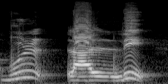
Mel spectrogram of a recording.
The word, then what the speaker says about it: 물난리: 물라가 되고 요 니은은 뒤에 있는 리을의 영향을 받아서 어떻게 된다? 리을로 돼서 물랄리 이렇게 발음된다 이거예요.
